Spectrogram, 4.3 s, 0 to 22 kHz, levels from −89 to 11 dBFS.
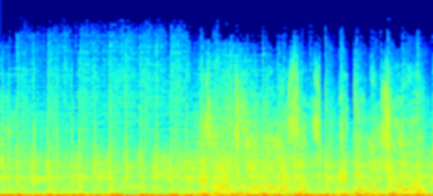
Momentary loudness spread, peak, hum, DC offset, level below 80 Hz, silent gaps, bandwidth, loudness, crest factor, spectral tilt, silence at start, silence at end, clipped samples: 1 LU; 0 dBFS; none; under 0.1%; -16 dBFS; none; 19 kHz; -12 LUFS; 12 dB; -4 dB/octave; 0 s; 0 s; under 0.1%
